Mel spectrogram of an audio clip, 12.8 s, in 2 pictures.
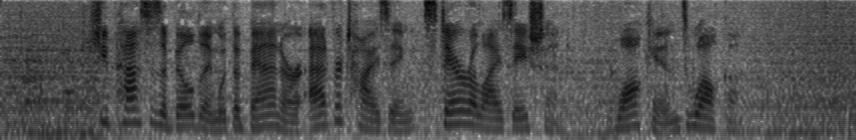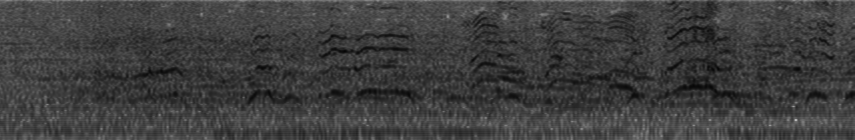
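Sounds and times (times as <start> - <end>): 
speech: 0.7 - 5.7
mob murmuring outside an apartment complex: 6.5 - 12.8.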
